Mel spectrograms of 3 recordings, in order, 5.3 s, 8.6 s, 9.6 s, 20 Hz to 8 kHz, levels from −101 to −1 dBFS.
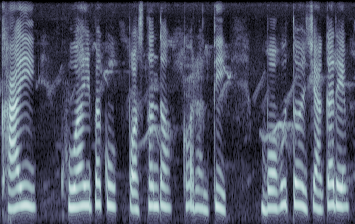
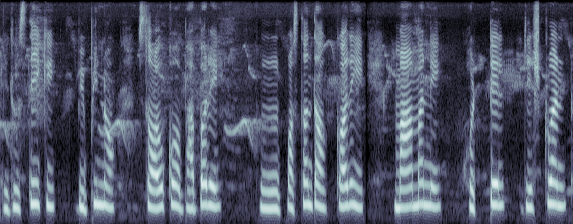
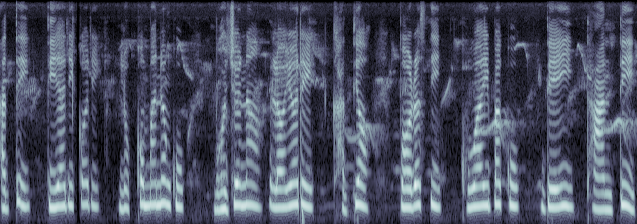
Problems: constant background noise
